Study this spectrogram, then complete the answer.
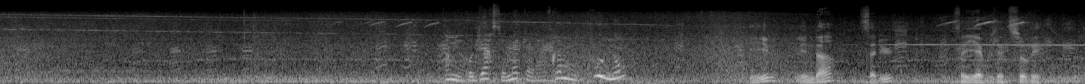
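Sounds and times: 
helicopter flying overhead: 0:00.0 - 0:10.8
speech: 0:04.5 - 0:06.4, 0:07.5 - 0:10.6.

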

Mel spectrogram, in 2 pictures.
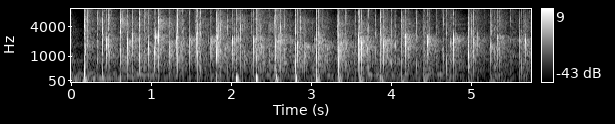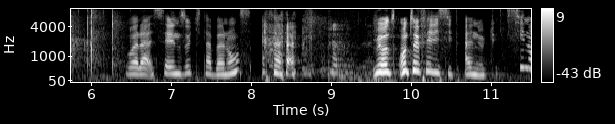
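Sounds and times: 
audience applause: 0:00.0 - 0:06.4
laughter: 0:00.4 - 0:04.9, 0:08.2 - 0:09.6
speech: 0:06.5 - 0:11.4.

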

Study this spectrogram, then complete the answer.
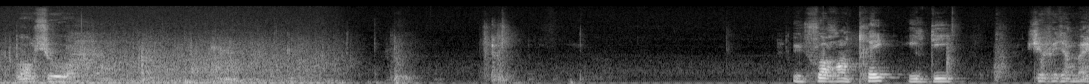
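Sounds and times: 
door opening: 0:00.0 - 0:05.3
speech: 0:00.2 - 0:01.0, 0:08.0 - 0:09.6, 0:10.3 - 0:10.8.

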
